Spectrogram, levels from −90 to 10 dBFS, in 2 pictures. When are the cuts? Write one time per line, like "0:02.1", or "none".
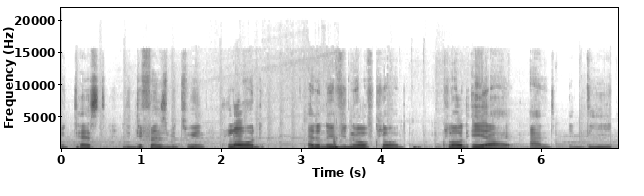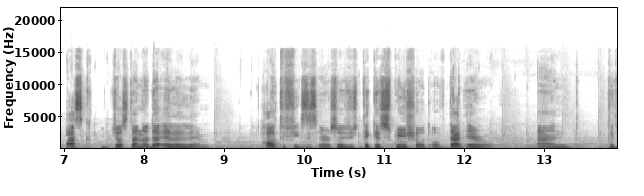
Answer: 0:06.9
